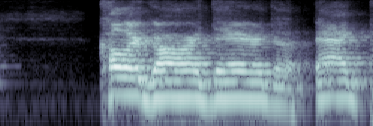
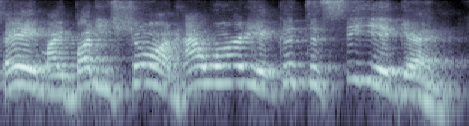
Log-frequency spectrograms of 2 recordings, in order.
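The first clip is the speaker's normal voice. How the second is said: high-pitched, delighted hello to a buddy; imitated hearty greeting; 8 semitones higher than usual. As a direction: greet an old pal with lifted, exuberant pitch. Senator greets his young friend heartily.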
